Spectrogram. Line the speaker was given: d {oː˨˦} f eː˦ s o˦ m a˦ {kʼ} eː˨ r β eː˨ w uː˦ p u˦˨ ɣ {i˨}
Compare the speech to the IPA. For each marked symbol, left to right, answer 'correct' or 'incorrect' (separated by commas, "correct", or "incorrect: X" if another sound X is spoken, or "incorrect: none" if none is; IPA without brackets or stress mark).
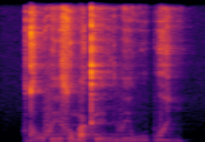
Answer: correct, correct, incorrect: iː˨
